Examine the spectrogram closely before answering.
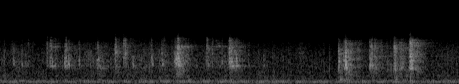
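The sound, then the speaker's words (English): Footsteps outside the house, a series of soft crunching steps at an uneven walking pace, pausing briefly midway before continuing, over a steady low hum with no talking. “I thought I heard footsteps outside the house.”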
